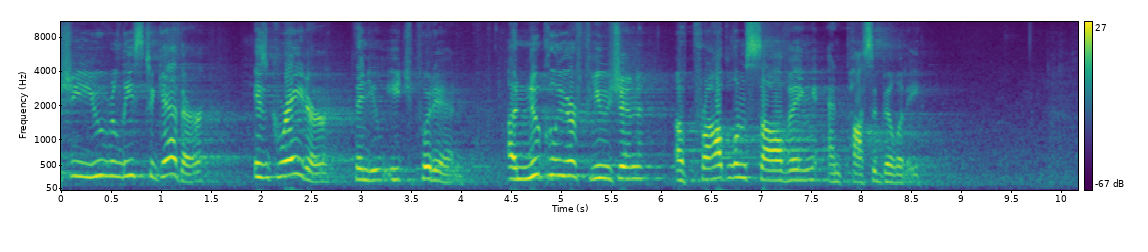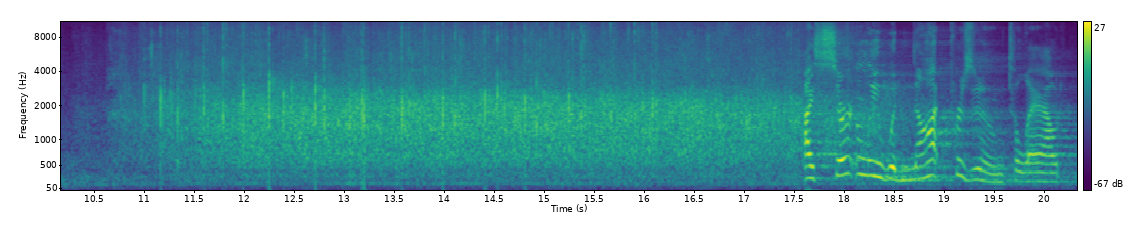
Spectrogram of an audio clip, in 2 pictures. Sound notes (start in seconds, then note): 10.2 applause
